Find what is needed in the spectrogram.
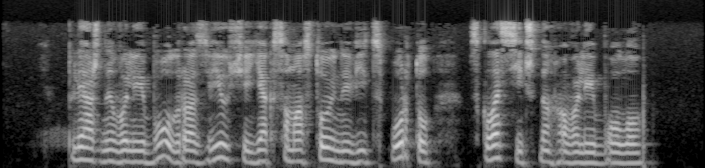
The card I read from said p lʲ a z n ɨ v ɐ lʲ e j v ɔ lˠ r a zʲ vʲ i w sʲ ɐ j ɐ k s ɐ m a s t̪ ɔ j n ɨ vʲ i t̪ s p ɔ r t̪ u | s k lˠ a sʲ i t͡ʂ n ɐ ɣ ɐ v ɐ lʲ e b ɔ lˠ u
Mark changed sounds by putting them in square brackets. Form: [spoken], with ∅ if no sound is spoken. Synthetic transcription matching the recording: p lʲ a [ʐ] n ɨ v ɐ lʲ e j [b] ɔ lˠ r a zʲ vʲ i w sʲ ɐ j ɐ k s ɐ m a s t̪ ɔ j n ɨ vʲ i t̪ s p ɔ r t̪ u | s k lˠ a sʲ i t͡ʂ n ɐ ɣ ɐ v ɐ lʲ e b ɔ lˠ u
